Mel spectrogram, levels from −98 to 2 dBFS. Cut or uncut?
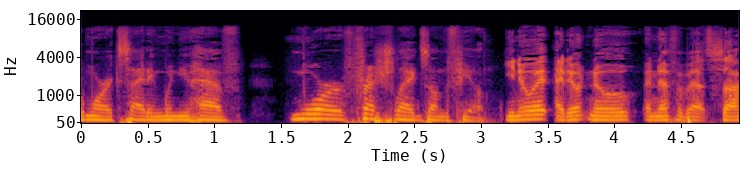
uncut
